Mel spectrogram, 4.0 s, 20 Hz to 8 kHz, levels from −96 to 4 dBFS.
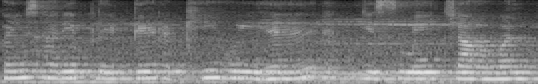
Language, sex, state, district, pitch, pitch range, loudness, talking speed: Hindi, female, Haryana, Rohtak, 230 Hz, 225-240 Hz, -15 LUFS, 120 wpm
